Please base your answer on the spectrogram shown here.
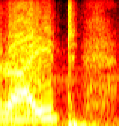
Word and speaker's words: write: तो जब आप प्रोनाउंस करते हैं तो शुरू में जो W आ रहा है हम W की आवाज नहीं निकाल रहे हैं बल्कि डायरेक्टली रो से प्रोनाउंस कर रहे हैं, तो इस तरह हो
